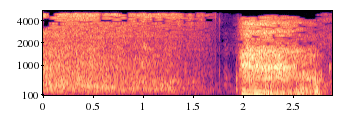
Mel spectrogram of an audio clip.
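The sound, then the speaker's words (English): A person takes a breath: one sharp, loud, airy intake near the end that holds briefly. An earlier stretch of softer breathy noise comes before it, with no talk. “Take a breath.”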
